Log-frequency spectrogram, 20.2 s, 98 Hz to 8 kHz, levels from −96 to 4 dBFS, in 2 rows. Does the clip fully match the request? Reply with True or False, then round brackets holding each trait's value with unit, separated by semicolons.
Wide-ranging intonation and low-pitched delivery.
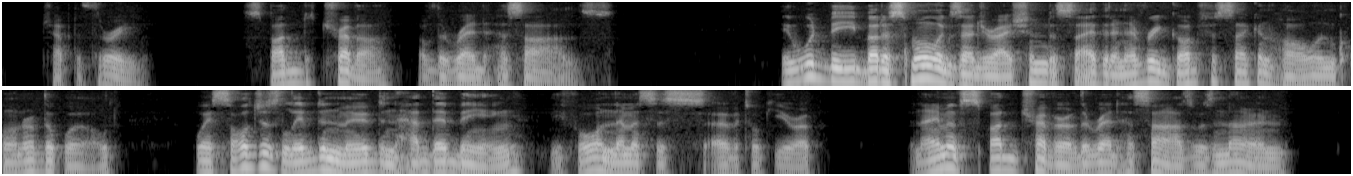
False (4.9 semitones; 95 Hz)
